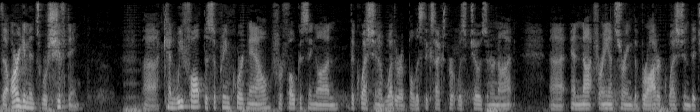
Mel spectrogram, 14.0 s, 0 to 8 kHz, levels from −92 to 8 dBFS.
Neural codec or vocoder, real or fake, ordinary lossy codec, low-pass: none; real; Opus, 64 kbps; 7.2 kHz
